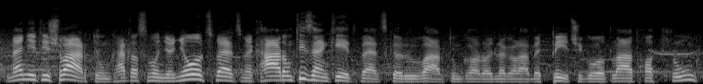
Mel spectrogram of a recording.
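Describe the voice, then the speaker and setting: An excited male sports commentator with a fairly high voice calls the play live. He is openly partisan, urging his side on with heated energy, over clear venue noise. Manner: excited, breaking into shouted goal calls; openly partisan, cheering on the home team. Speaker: sports commentator of a water polo match.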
